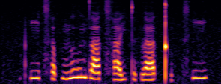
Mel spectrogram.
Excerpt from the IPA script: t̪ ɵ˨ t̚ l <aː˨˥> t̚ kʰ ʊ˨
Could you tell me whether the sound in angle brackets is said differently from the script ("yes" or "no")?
no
